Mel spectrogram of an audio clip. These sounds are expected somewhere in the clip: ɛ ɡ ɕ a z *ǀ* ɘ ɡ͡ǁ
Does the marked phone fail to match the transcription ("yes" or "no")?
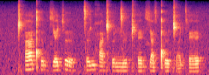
yes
